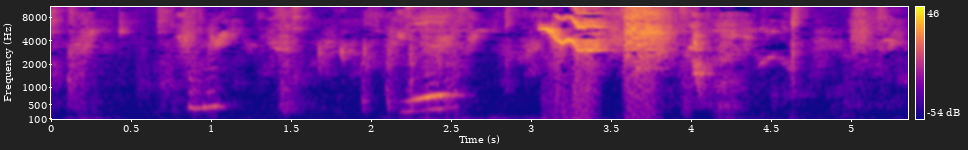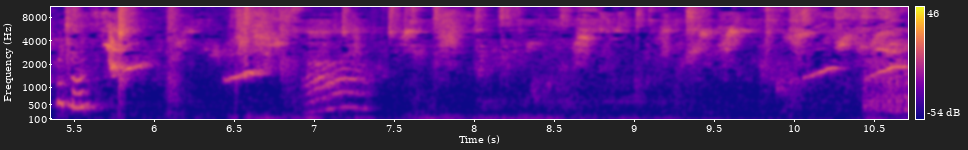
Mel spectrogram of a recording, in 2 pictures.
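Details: Hand-reared baby Amazon parrot, now starting to talk, produces a busy run of short squeaks, rising and falling whistled notes and chattering speech-like sounds, with a loud rasping burst near the middle and faint background noise.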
